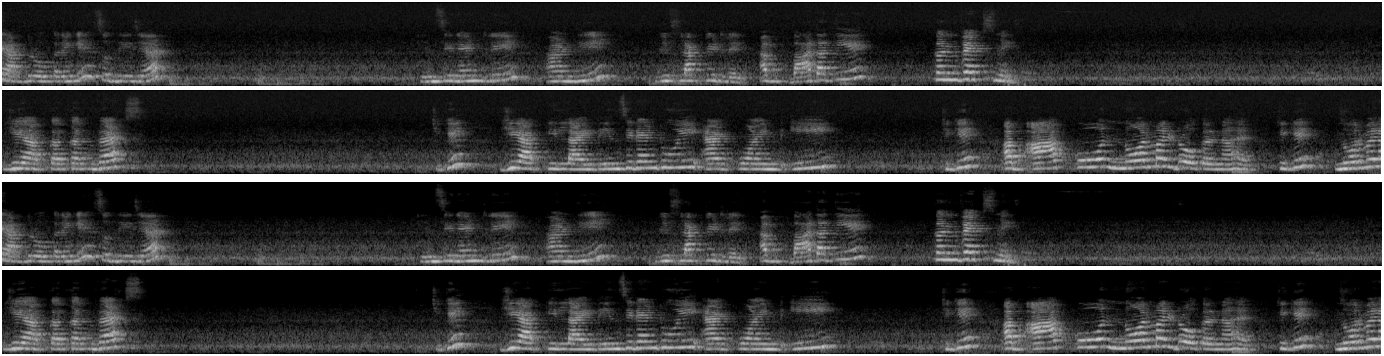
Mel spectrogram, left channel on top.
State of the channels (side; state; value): left; noise; hiss, 22 dB below the sound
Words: आप ड्रॉ करेंगे। So these are incident ray and the reflected ray. अब बात आती है कन्वेक्स में, ये आपका कन्वेक्स, ठीक है। ये आपकी लाइट इंसिडेंट हुई एट पॉइंट ई, ठीक है। अब आपको नॉर्मल ड्रॉ करना है, ठीक है। नॉर्मल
